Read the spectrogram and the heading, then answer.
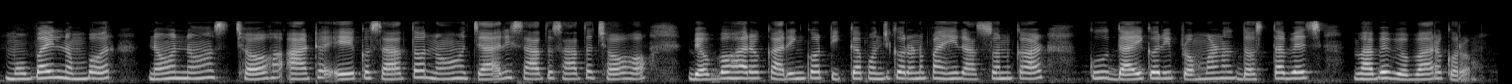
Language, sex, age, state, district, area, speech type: Odia, female, 45-60, Odisha, Kandhamal, rural, read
